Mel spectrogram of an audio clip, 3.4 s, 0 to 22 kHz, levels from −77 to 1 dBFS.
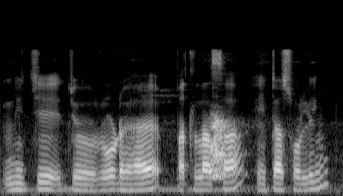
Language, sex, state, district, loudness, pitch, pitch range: Hindi, male, Jharkhand, Ranchi, -17 LUFS, 130 Hz, 125-135 Hz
